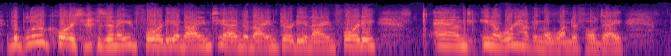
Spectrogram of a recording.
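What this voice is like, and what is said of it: Strained, fading voice. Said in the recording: “I'm just losing my voice here”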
